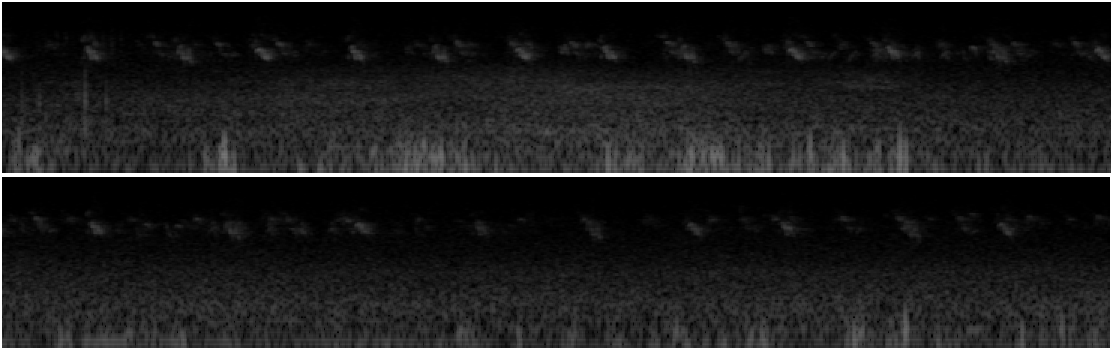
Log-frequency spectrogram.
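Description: Faint small bird chirping over and over, short high chirps at about two or three a second. A soft low rumble sits under it for the first few seconds.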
